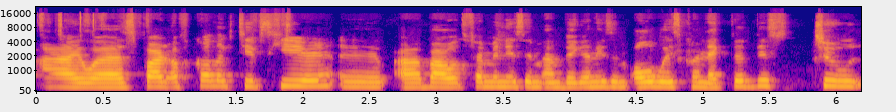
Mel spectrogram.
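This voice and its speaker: A woman speaks with a fairly high pitch. The recording is very clean, with a silent background. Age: 30s. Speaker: punk musician and restaurant owner. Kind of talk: panel discussion. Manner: slow; halting.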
